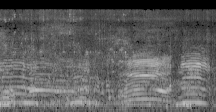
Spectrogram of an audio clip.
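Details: Sheep crossing a river, some swimming and jumping into the water, give several wavering, nasal bleats with shaky harmonics, the clearest two close together near the end, over steady background noise and human voices.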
